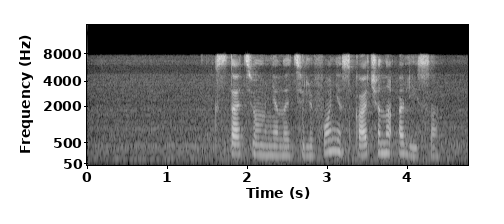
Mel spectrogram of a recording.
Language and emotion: Russian, neutral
